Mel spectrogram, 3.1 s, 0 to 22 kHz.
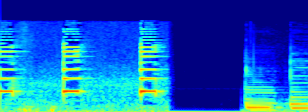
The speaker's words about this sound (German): Ist schon doll, was der Metalldetektor M318 alles kann. Findet Münzen, die bis zu 35 cm tief in der Erde liegen.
